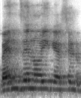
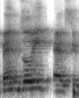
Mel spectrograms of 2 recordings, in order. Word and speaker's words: बेंजोइक एसिड: Pronunciation, कुछ लोग में भी ज्यादा लोग आ जाते हैं, इसको वो बेंजेनोइक एसिड बोलने लगते हैं, ठीक है। तो ये बेंजोइक एसिड है, बेंजेनोइक कुछ नहीं है, ठीक है।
